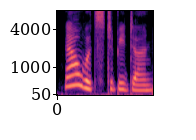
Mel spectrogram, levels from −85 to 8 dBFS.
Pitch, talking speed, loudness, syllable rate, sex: 250 Hz, 315 wpm, -18 LUFS, 6.5 syllables/s, female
